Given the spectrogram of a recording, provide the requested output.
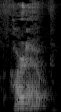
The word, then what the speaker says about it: Pichardo: And a shout out to Olivia Pichardo. Is that how you say it? – Or Pichardo or Picardo? – Picardo. She is the first, she made history.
